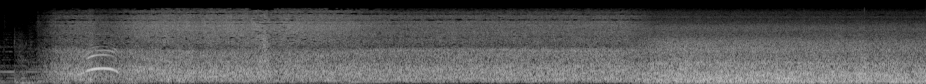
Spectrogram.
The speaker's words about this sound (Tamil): குறுவை சாகுபடிக்காக மேட்டூர் அணை திறப்பு மலர்களை தூவி தண்ணீரை திறந்து வைத்தார் முதலமைச்சர் ஸ்டாலின்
